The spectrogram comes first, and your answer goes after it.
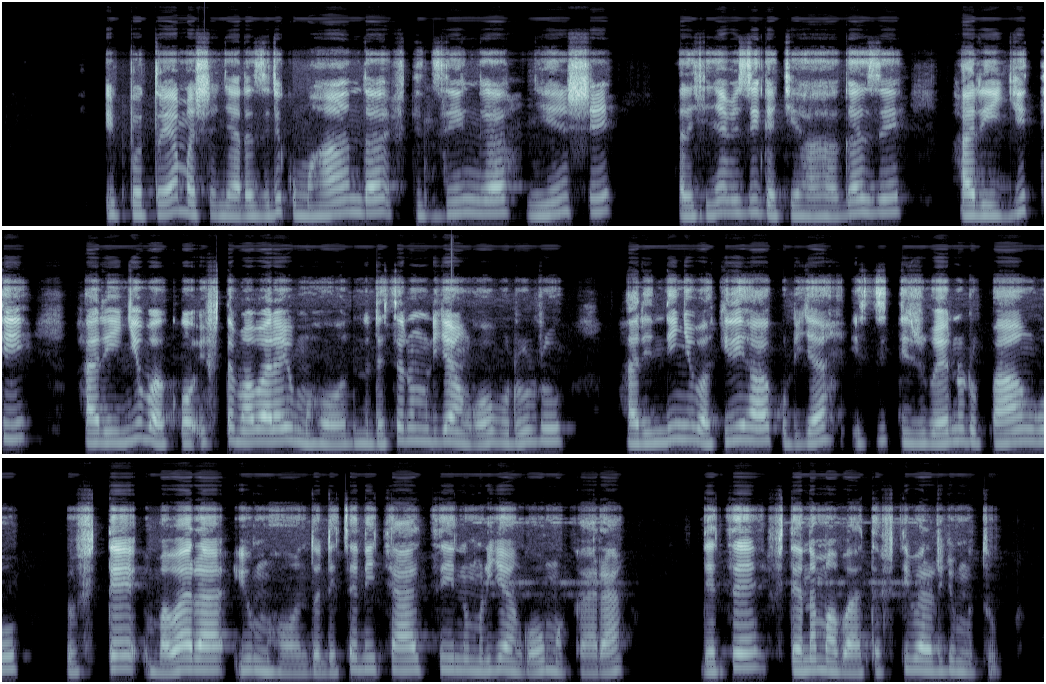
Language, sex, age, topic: Kinyarwanda, female, 18-24, government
